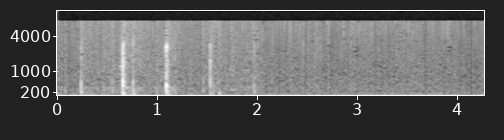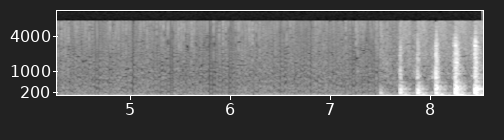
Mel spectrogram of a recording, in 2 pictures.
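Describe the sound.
Hurried footsteps of a man coming around a corner: a few sharp steps at first, a quiet stretch, then a quick, loud run of footfalls at the end.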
